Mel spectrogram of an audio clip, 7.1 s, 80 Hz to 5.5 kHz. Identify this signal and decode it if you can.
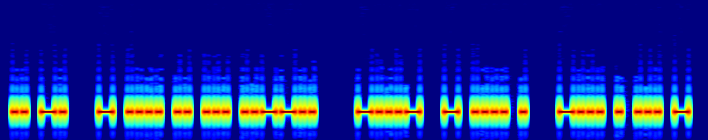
Morse code, heard as a keyed tone, about 25 wpm, 600 Hz. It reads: IN THIS? <BT> THE BEST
